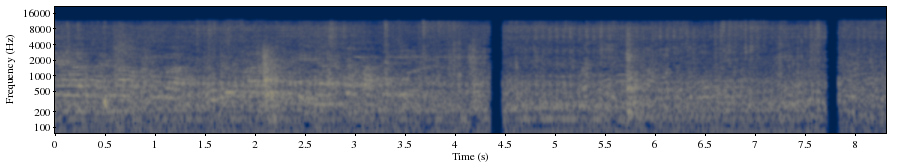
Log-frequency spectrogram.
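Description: Indistinct chatter and calls of several men working close by, over busy outdoor noise with scattered knocks. The sound cuts out completely for a moment twice.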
